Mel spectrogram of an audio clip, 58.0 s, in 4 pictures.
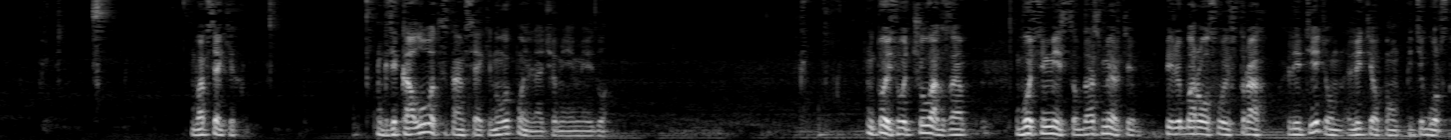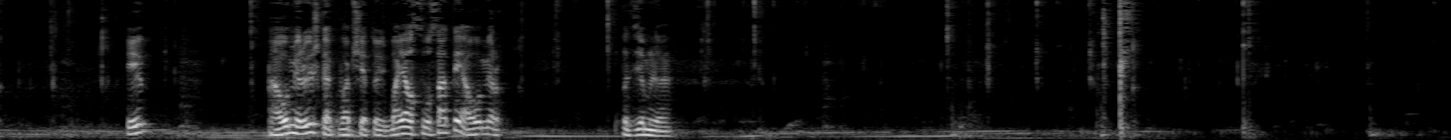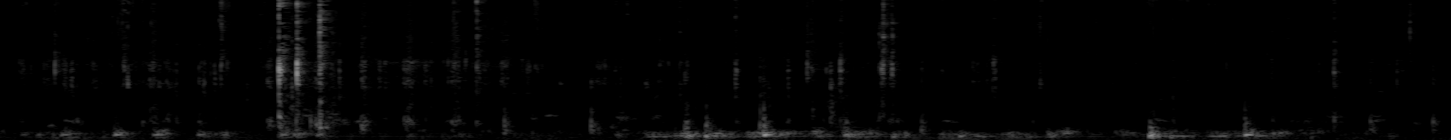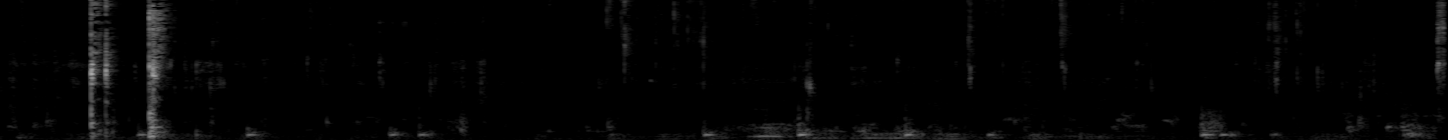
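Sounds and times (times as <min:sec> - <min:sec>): sharp mouth clicks: 0:01.0 - 0:01.3
close chewing: 0:05.9 - 0:08.7, 0:12.3 - 0:58.0.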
